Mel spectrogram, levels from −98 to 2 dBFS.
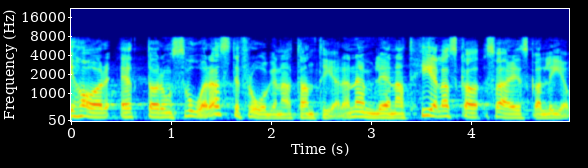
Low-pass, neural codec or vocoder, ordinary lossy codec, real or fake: none; none; none; real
